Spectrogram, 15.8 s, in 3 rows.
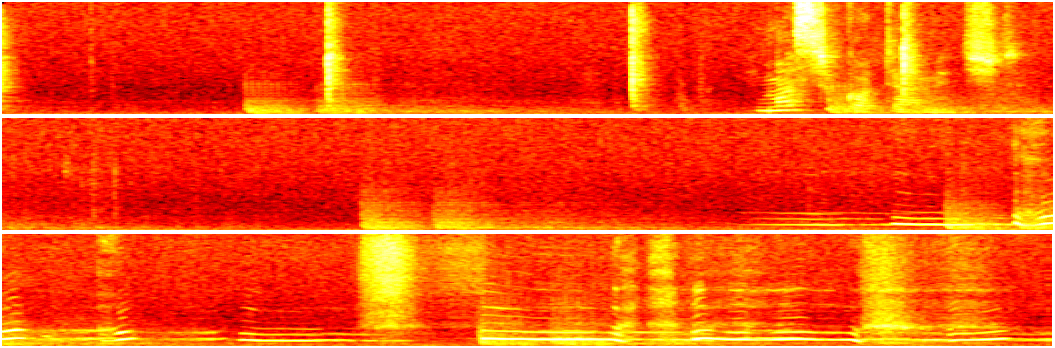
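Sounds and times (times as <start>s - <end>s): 
speech: 3.8s - 5.2s
woman crying in a film: 9.0s - 15.7s.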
